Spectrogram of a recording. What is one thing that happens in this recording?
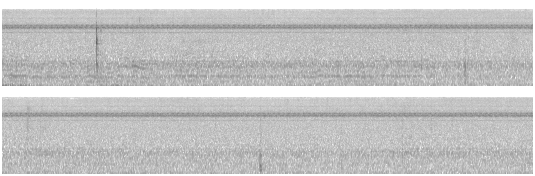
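Honeybees buzz in a steady swarming hum.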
